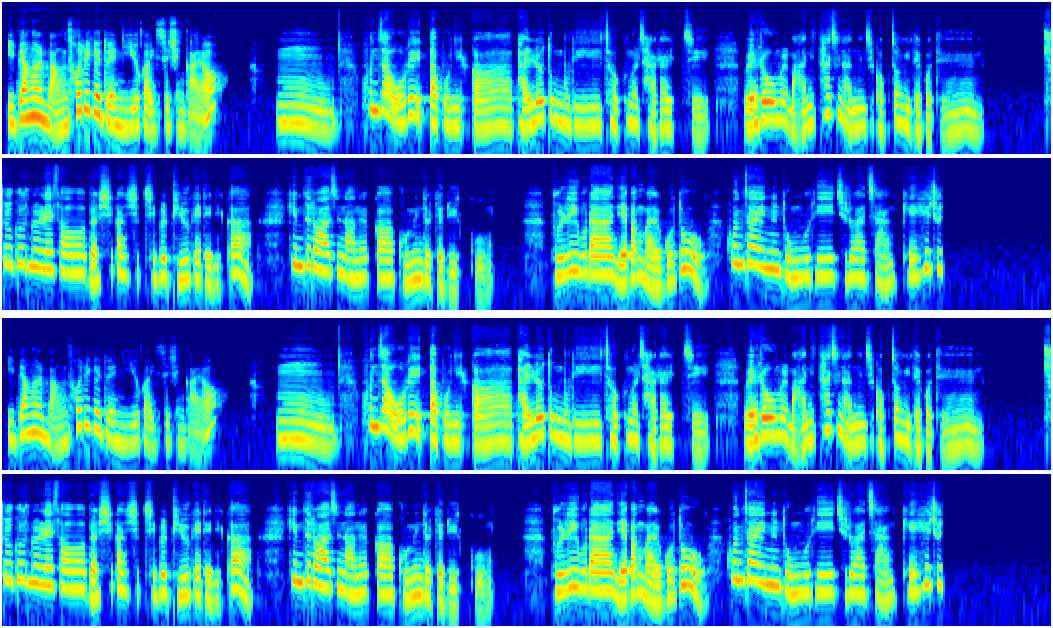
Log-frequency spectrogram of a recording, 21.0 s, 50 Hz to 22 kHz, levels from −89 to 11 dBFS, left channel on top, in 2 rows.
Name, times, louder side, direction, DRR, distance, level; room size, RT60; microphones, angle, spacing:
voice 1, 0.1-2.2, left 7 dB, 75° left, 0.3 m, -23 dB
voice 2, 2.7-9.8 10.4-15.4 15.7-19.9, right 1 dB, 10° right, 0.7 m, -26 dB
head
